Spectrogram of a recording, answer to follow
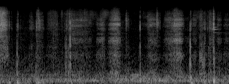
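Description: Handling noise from a tablet being moved and gripped: irregular rubbing and scraping with scattered clicks.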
